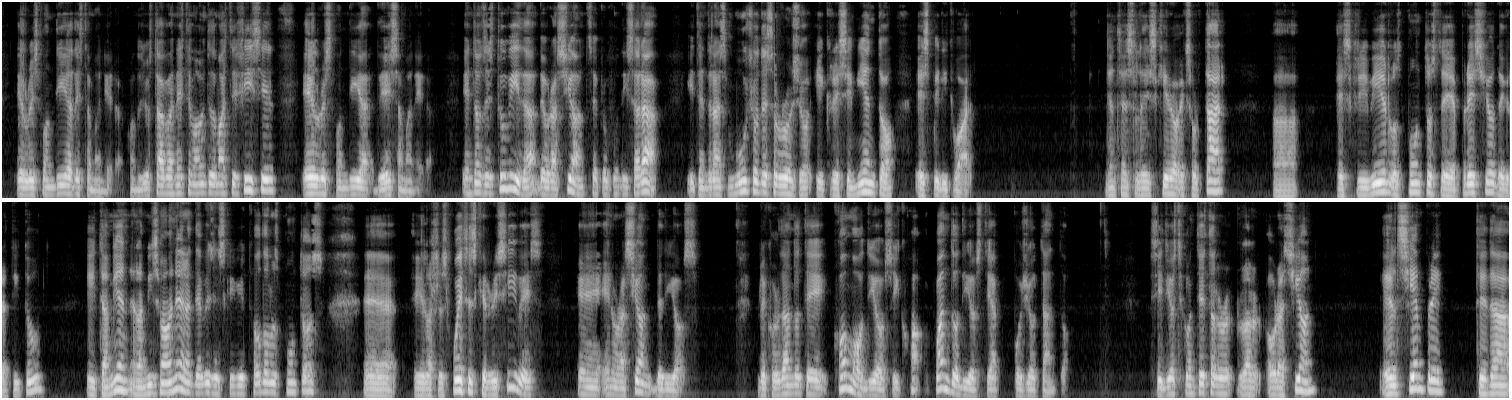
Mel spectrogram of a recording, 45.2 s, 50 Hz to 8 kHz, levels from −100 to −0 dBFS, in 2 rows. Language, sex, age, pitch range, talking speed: English, male, 50-69, 100-135 Hz, 115 wpm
